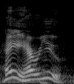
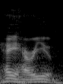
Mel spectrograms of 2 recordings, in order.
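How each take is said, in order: First: It is said higher, with a wider, livelier pitch range. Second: It is said flatly and carelessly, with little pitch range. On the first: The speaker seems interested and engaged. "it's higher and there's there's more dynamics in the range" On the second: The speaker doesn't really care about the answer. "It's sort of flippant, you don't really care"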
